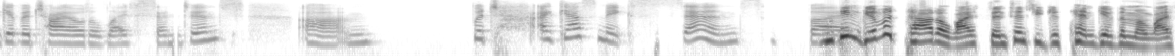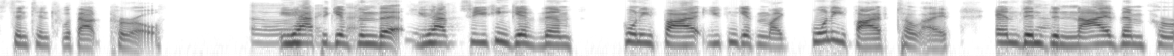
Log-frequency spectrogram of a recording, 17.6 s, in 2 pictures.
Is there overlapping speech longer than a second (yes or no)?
yes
